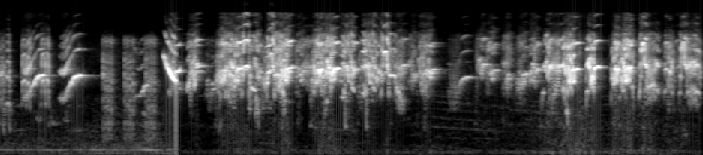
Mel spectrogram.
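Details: A female Javan myna calls to a male, opening with scattered whistled upslurs and clicks, then breaking into a long, continuous chatter of harsh squawks and whistles.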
